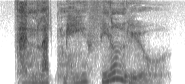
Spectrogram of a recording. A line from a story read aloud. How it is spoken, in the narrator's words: the figure whispered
